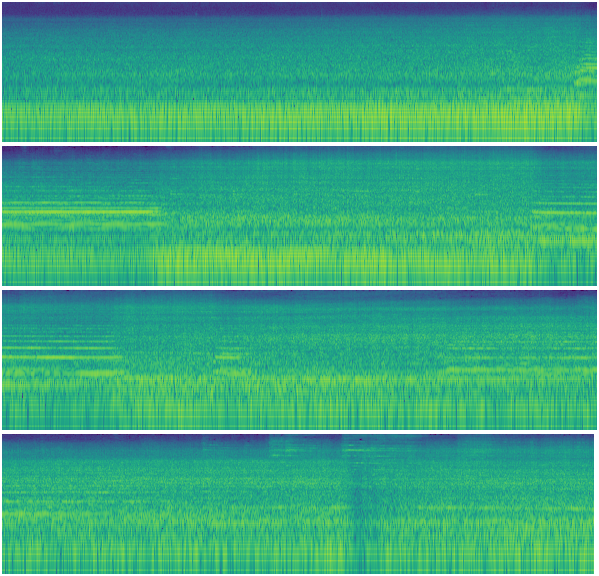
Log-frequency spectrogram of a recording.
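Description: Norfolk Southern diesel locomotives approach and pass, their engines rumbling louder, sounding the horn in the grade-crossing pattern: two long blasts, one short and a final long one. The tank cars then roll by with the clickety-clack of their wheels on the rail joints.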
